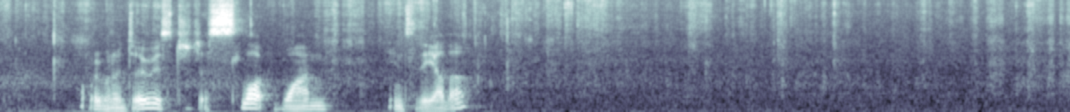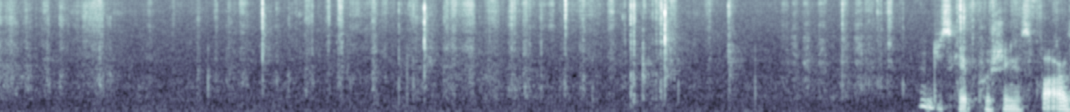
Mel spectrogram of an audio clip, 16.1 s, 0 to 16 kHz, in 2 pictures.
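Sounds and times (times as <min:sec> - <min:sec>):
paper rustling and crinkling: 0:00.0 - 0:16.0.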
